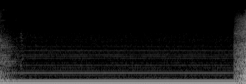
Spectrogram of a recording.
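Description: Steady electrical mains hum, a low buzzing drone with its overtones.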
